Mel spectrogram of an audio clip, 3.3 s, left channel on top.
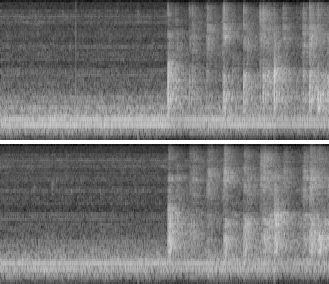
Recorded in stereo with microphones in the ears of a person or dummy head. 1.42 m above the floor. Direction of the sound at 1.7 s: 50° left (ahead or behind).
